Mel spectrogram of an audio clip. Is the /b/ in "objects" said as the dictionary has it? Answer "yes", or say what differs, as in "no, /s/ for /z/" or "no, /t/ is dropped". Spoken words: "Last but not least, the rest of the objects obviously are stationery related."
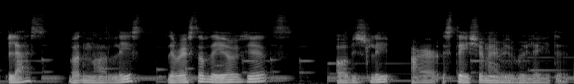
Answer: no, /b/ is dropped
